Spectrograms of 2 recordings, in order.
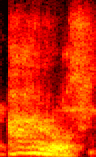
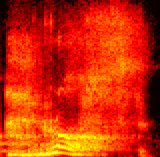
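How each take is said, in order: First: "arroz" stressed on the first syllable, A-rroz; wrong stress on A. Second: "arroz" stressed on the last syllable, a-RROZ; stress on final syllable. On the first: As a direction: punch the opening A of "arroz". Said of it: "Si el acento fuera en la sílaba A". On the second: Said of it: "tú dirás en la sílaba ros". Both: Shown as a demonstration.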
